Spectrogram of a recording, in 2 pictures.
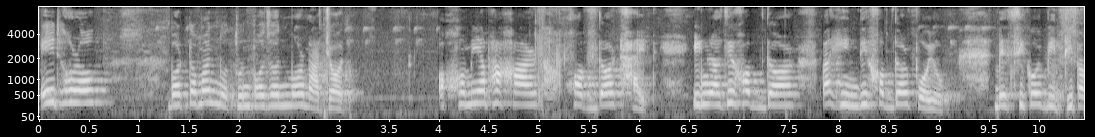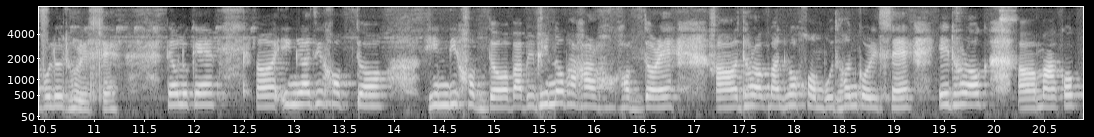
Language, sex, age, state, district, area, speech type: Assamese, female, 18-30, Assam, Jorhat, rural, spontaneous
